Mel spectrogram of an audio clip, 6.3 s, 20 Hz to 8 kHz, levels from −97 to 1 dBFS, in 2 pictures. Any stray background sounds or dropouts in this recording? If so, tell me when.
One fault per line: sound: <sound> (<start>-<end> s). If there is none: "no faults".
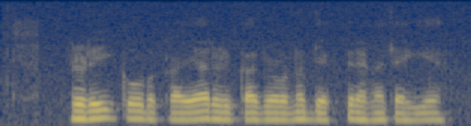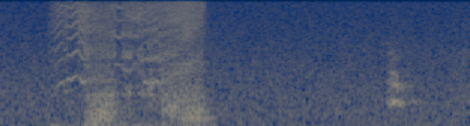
sound: squeak (3.4-4.6 s)
sound: bark (5.7-6.0 s)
